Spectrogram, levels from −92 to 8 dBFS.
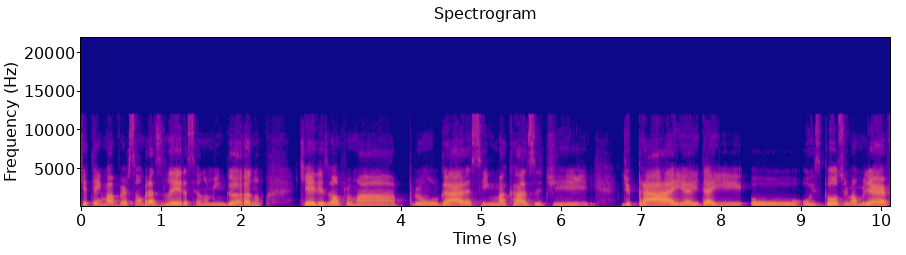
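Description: From 7.98 s to 8.98 s the speech turns dull, losing its top-end sparkle. This is channel delay (comb filtering): one channel runs a couple of samples late, and mono summing cancels frequencies in a notch around 10 kHz.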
